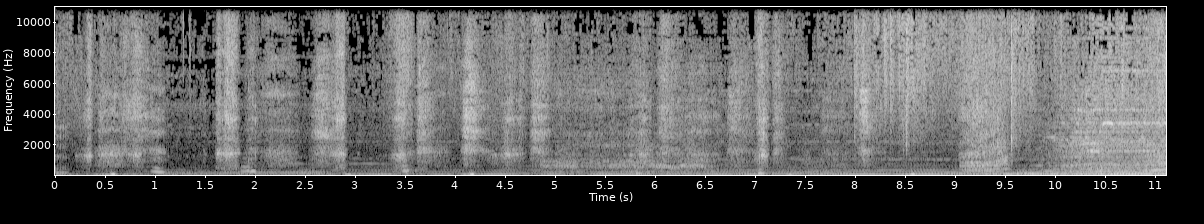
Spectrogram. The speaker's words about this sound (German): Der Bär hetzte auf allen Vieren auf sie zu. Ein schwarzer, mächtiger Schatten im Nichts.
